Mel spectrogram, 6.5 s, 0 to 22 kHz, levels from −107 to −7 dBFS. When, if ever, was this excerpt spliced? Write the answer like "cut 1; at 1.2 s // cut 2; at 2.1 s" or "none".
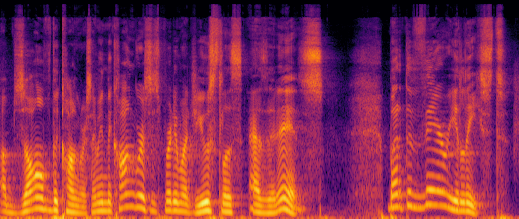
none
